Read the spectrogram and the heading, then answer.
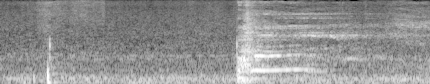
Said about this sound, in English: You gonna put a fart noise in? Mm-hmm. You gonna remember to do that? Yes.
